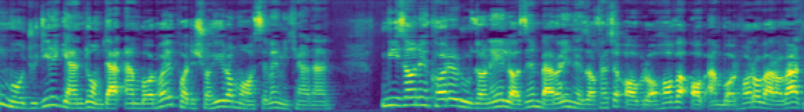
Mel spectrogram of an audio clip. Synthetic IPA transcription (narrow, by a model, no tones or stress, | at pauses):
nmoːd͡ʒuːd̪ijeɟænd̪o̞md̪æɾʔæmbɒːɾɦɒːje̞pʰɒːd̪e̞ʃɒːhiːɾɒːmohɒːse̞be̞miːcʰæɾd̪ænd̪̥ | miːzɒːne̞kʰɒːɾe̞ɾuːzɒːne̞jelɒːze̞mbæɾɒːje̞ne̞zɒːfæt̪ʰeʔɒːbɾɒːɦɒːvæʔɒːbæ̰mbɒːɾɦɒːɾɒːbæɾɒːvæɾd̪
